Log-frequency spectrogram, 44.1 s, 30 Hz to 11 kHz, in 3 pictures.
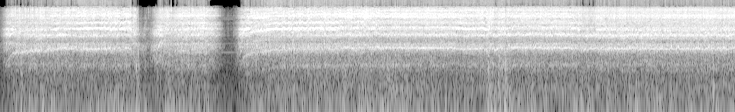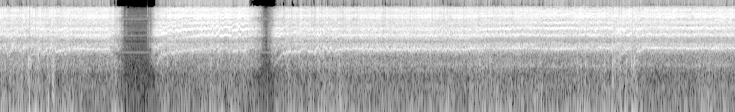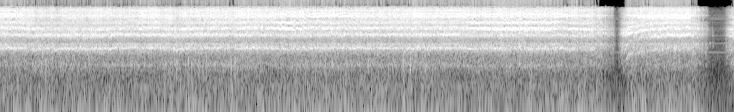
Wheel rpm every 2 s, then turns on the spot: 160, 170, 120, 210, 230, 230, 210, 200, 140, 160, 150, 200, 220, 220, 230, 220, 230, 230, 230, 230, 180, 150.
none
